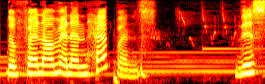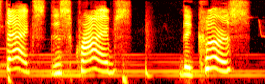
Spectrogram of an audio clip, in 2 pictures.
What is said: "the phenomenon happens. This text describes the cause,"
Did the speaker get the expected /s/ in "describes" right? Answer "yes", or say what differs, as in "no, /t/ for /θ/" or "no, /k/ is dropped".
yes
